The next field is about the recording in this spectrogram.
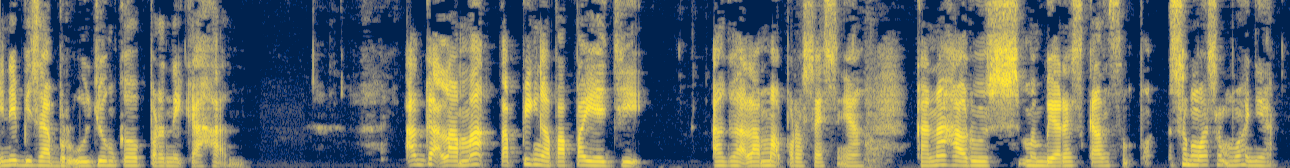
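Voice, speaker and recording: A woman's voice: mid-range voice, fairly bright tone. A middle-aged woman with a Betawi Jakarta accent, chatting casually with viewers on a tarot live stream, teasing and laughing often.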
